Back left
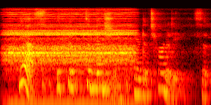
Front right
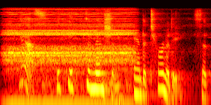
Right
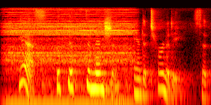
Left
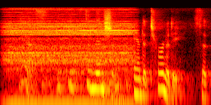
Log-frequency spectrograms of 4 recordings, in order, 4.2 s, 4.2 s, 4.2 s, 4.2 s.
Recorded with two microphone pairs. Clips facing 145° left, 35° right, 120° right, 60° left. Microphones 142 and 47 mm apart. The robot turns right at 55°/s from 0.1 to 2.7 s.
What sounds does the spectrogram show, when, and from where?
0.4 s a woman speaking: 150° right, 0.7 m; by 4.2 s 20° right, 0.7 m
